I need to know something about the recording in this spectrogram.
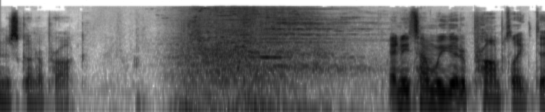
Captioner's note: celebration whooshing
